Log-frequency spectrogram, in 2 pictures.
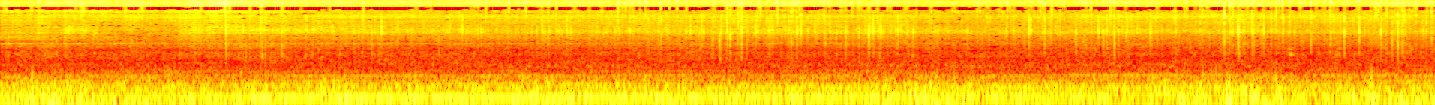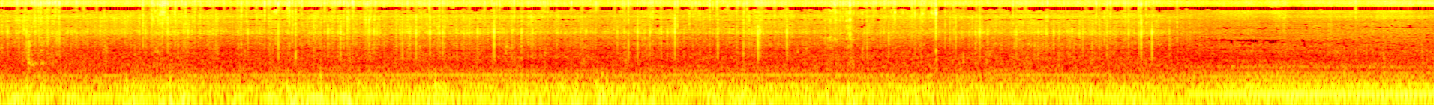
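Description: Beef steak sizzling on a small griddle pan over a wood-burning mini stove, with light crackles from the fire, over a steady low rumble.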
